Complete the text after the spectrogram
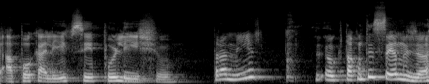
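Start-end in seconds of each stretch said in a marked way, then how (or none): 2.1-4.3 words breaking into a laugh, high; giggling through the sentence; laughing while talking. Real, not acted. Laughing at grim garbage apocalypse.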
